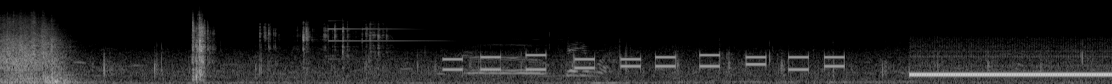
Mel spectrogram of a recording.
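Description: A payphone call being placed from a phone booth outside the local supermarket in Elizabeth: a rattle and clunk of the handset, a few short metallic tones, then about ten evenly spaced touch-tone beeps, ending in a loud, steady telephone tone.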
